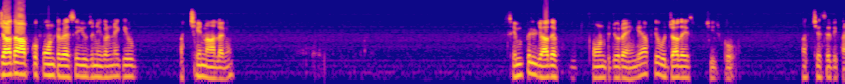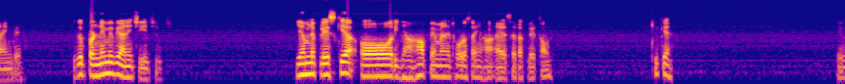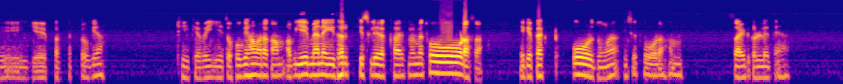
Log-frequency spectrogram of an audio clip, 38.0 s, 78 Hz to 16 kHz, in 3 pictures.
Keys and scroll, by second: 32.1 ctrl+s.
